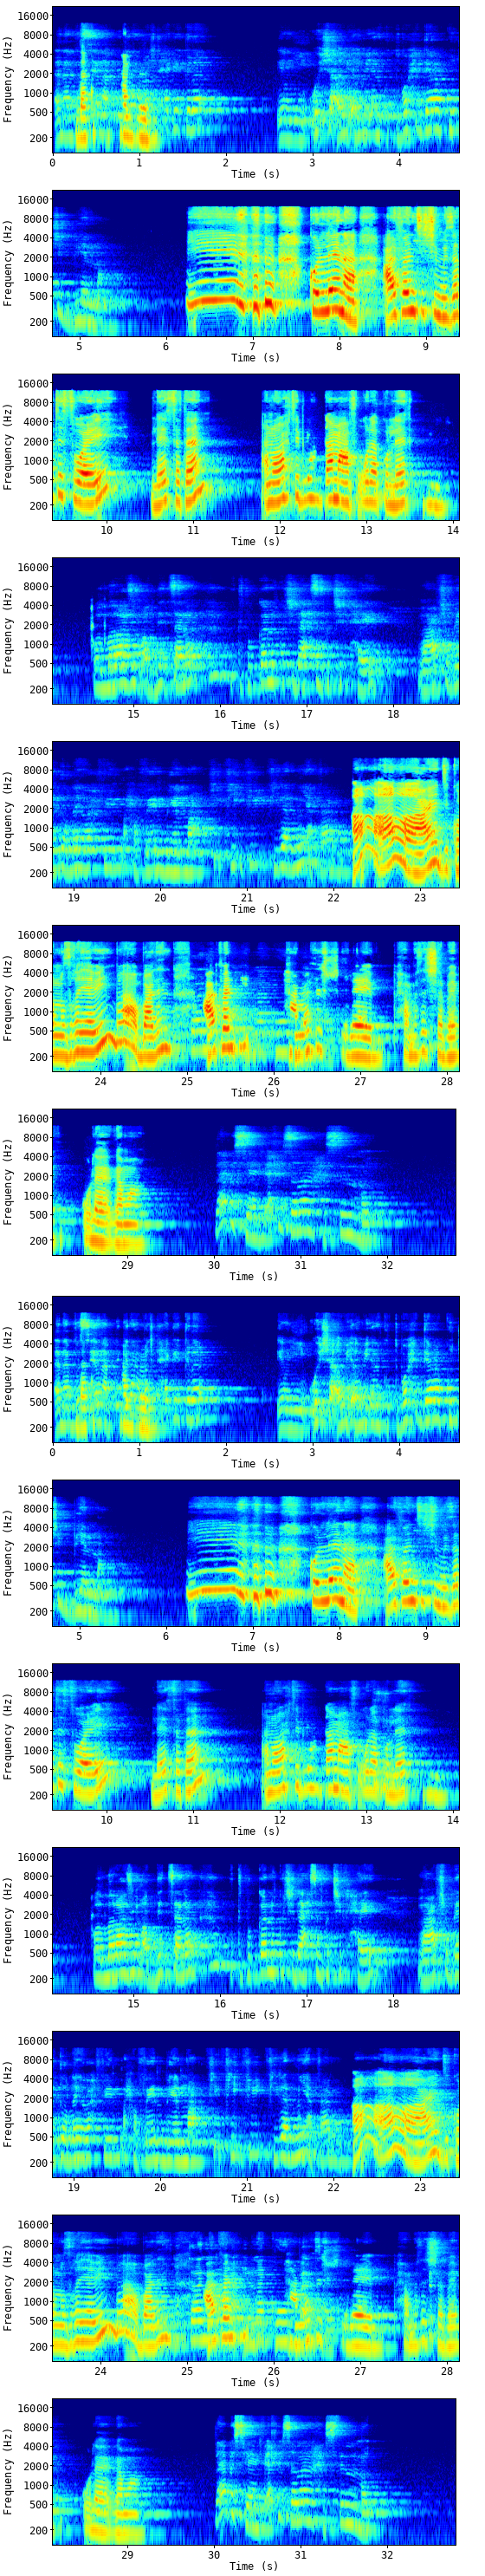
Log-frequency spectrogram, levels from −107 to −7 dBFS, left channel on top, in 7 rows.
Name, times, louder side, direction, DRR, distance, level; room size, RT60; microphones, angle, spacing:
voice 1, 0.0-1.8 2.6-5.4 10.7-11.0 11.8-12.1 13.1-13.3 14.5-17.8 18.3-22.1 24.7-26.7 27.8-27.9 30.0-31.8, right 3 dB, 75° right, 2.8 m, -51 dB
voice 2, 0.8-1.1 6.2-10.1 10.5-11.2 11.8-13.9 22.2-25.7 26.1-28.2 28.5-29.2, left 8 dB, 60° left, 0.4 m, -30 dB
15.0 x 10.5 x 7.3 m
head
